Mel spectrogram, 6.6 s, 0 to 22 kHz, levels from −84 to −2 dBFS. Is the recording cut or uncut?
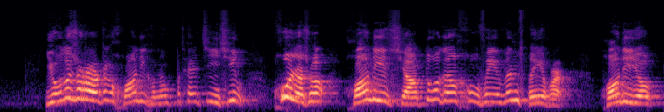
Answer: uncut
